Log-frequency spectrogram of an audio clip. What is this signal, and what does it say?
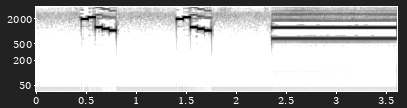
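Five-tone selective call (ZVEI), heard as quick runs of five tones, tones of about 70 ms. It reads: 89321 89321
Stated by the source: Five-tone ZVEI selective call received by SDR, from audio.f85360.feuerwehr-orlamuende.org fire brigade server.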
